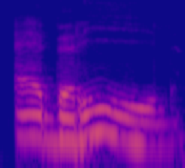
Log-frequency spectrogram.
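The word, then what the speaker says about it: أبريل: Et avril, en arabe, donne abril. Sauf que là, comme tu as pu le voir, on ne prononce pas le V, mais on prononce le B.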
